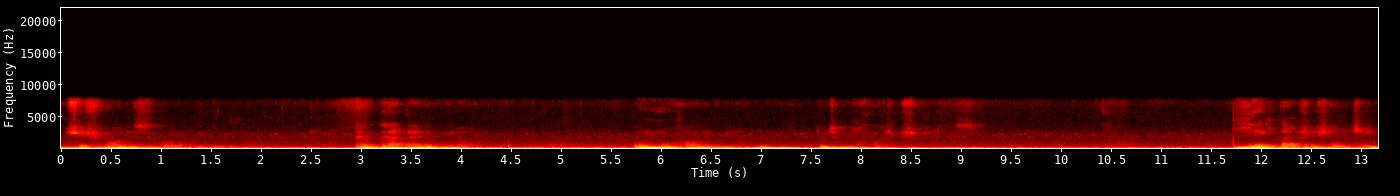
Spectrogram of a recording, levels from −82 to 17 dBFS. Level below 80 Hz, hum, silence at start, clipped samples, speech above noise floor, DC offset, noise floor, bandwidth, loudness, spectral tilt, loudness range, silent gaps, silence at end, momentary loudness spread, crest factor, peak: -42 dBFS; none; 0 s; under 0.1%; 20 dB; under 0.1%; -39 dBFS; 7.8 kHz; -20 LUFS; -8.5 dB/octave; 13 LU; none; 0 s; 24 LU; 18 dB; -2 dBFS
